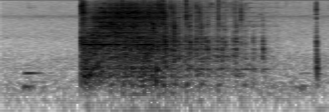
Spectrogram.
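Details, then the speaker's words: Flood-damaged Husqvarna being tested with spark plugs removed, cranked from the ignition switch without firing: strong, even starter whirr at healthy speed, no grinding or dragging. "there's still no spark plugs in it so it's not going to fire we're just interested in whether or not it's going to crank over off the ignition switch"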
